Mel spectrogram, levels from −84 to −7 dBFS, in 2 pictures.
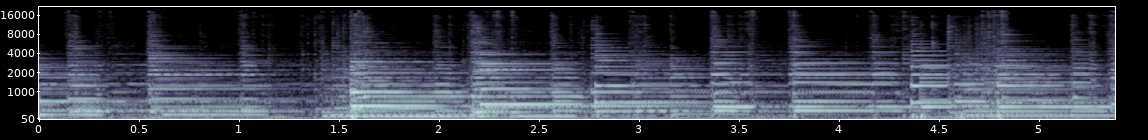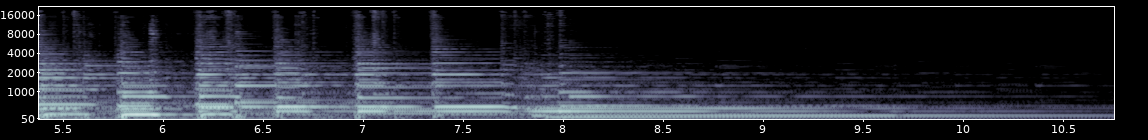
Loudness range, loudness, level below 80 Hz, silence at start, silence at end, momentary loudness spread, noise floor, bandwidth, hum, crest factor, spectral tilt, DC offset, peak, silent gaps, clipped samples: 4 LU; -28 LUFS; -44 dBFS; 0 s; 0 s; 14 LU; -48 dBFS; 19.5 kHz; none; 18 dB; -6.5 dB/octave; under 0.1%; -10 dBFS; none; under 0.1%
